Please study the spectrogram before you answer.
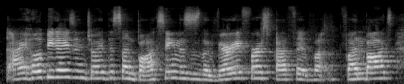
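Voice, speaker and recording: A woman's voice: fairly high pitch, a bit bright. A young woman beauty vlogger with a sick, strained voice, chatting casually through an unboxing with lots of "like" and "um".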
